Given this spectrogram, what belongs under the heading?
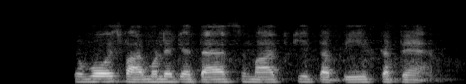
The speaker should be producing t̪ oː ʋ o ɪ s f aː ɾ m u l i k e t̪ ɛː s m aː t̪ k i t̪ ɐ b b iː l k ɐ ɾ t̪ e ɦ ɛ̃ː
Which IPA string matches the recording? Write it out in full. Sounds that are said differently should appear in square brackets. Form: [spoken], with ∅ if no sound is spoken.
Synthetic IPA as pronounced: t̪ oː ʋ o ɪ s f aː ɾ m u l [e] k e t̪ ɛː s m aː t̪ k i t̪ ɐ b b iː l k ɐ ɾ t̪ e ɦ ɛ̃ː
